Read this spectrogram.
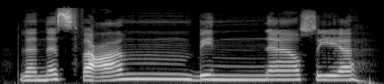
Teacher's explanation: we change the noon into a hidden meme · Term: iqlab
